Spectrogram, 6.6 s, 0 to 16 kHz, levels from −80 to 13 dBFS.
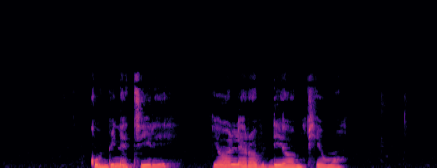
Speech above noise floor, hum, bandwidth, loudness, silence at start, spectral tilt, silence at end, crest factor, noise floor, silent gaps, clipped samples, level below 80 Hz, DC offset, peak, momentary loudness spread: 54 dB; none; 9.2 kHz; -19 LUFS; 1.35 s; -7.5 dB/octave; 1.45 s; 18 dB; -72 dBFS; none; under 0.1%; -64 dBFS; under 0.1%; -2 dBFS; 8 LU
